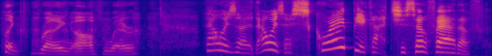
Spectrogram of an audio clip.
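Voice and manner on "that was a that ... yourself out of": lightly high rat voice; a hint of squeaky rat. Rat NPC comments.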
